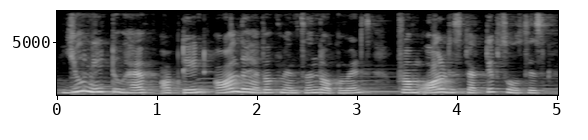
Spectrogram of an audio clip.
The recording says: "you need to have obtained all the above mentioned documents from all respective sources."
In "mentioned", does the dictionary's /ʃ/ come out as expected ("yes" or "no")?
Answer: no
